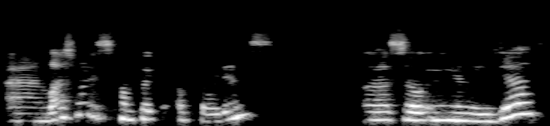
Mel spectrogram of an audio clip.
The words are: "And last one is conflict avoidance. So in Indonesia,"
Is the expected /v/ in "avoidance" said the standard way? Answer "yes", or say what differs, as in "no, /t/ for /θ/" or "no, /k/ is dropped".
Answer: no, /p/ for /v/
